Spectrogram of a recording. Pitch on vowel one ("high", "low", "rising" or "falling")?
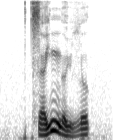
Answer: rising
